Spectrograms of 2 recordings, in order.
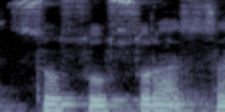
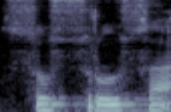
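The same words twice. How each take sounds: First: शुश्रूषा as "su-su-su-ras"; extra hissing syllables in शुश्रूषा, "su-su-su-ras"; wrong garbled form. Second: शुश्रूषा as "sus-roo-saa"; three syllables in शुश्रूषा, long "roo"; correct form. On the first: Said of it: "नहीं होता है भाई". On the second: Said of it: "ऐसे लिखा जाता है". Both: Shown as a demonstration.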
